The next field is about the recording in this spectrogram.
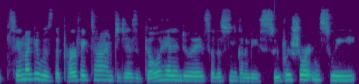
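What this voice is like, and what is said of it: Raspy late-night voice. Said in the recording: “My voice is raspy because it's literally 12:13 a.m.”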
